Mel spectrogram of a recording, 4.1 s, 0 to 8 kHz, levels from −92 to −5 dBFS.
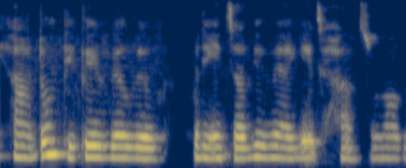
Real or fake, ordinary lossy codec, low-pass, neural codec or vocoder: fake; none; none; codec, 16 kHz, 4 kbps, FreqCodec, smaller model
